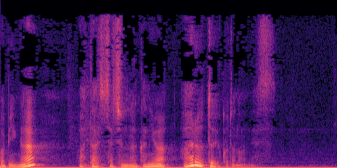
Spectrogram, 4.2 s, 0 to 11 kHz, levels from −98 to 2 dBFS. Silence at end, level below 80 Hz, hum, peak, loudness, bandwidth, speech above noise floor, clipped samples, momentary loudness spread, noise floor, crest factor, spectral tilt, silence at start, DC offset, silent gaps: 0.85 s; -50 dBFS; none; -6 dBFS; -23 LUFS; 10.5 kHz; 33 dB; under 0.1%; 22 LU; -55 dBFS; 18 dB; -7 dB/octave; 0 s; 3%; none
